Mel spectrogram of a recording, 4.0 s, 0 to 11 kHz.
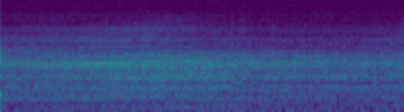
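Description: Steady, fairly quiet wind and road noise from a moving RS125FI motorcycle, with the engine faintly humming underneath.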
